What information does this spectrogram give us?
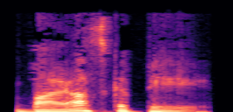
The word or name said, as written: bioscopy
